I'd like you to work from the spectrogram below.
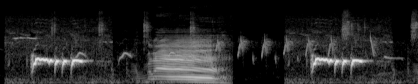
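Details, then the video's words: Dozens of cows walking from the fields back to the pen in the afternoon; a single deep, sustained moo sits between two bright trills of fast repeated bird chirps, with faint tweets around it. "Sound Dozens of Moo Cows Walking Home from the Fields to the Pen in the Afternoon, Sound of Cows"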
